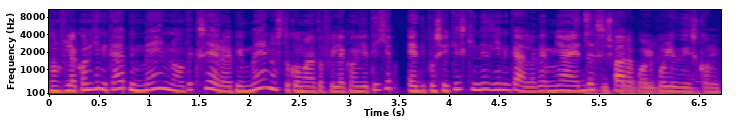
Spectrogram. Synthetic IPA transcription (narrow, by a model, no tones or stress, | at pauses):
t̪o̞nfilɐko̞nʝe̞nikɐepime̞no̞ðe̞ɡ̥ze̞ɾo̞e̞pime̞no̞st̪o̞ko̞mɐt̪it̪ofilɐko̞nʝɐt̪iiçeend̪ipo̞siɐce̞scinizʝenikɐðilɐðimɲɐend̪ɐsipɐɾɐpo̞lipo̞liðisko̞lo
